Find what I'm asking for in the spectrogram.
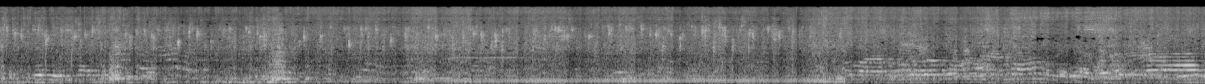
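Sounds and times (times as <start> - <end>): potatoes sizzling in hot oil: 0.0 - 12.0
steady low hum: 2.3 - 10.2.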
